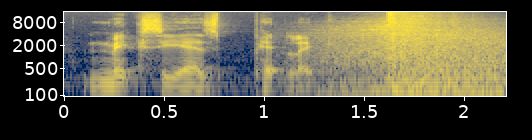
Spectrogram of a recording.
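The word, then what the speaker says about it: Mxyzptlk: it it's one of those tricky ones it's pronounced mixier's pitlick there is so many characters that we've just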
